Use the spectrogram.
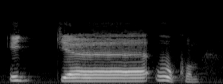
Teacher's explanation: ذال در تلفظ دیگه شنیده نمیشه پس از ادغام و یک جیم مشدد ما خواهیم شنید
